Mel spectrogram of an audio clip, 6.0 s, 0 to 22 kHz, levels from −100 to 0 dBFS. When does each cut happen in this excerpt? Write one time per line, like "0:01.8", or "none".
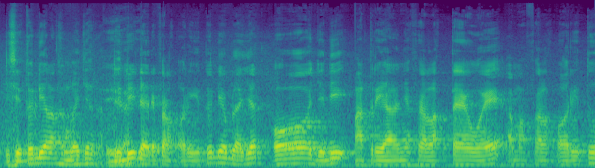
0:01.0
0:02.6
0:03.6

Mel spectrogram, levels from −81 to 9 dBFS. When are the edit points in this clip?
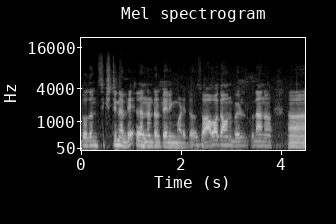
none

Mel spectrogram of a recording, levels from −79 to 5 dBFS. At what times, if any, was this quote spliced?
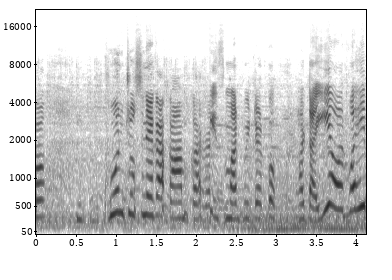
0:02.1

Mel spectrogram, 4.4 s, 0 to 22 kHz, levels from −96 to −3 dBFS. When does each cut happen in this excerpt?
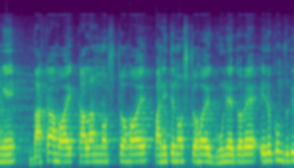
0:02.3

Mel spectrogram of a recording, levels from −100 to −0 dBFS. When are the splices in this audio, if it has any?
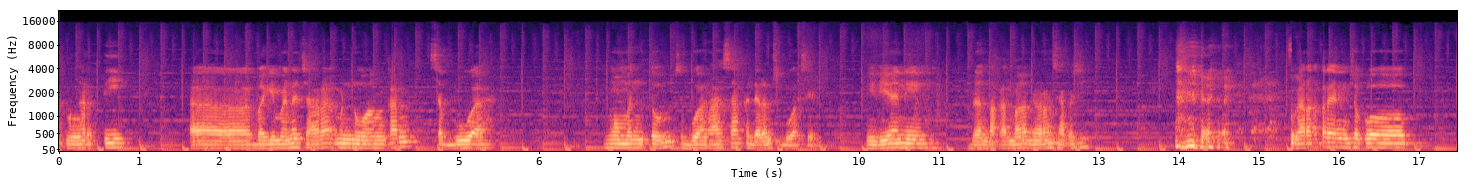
0:09.9
0:15.4

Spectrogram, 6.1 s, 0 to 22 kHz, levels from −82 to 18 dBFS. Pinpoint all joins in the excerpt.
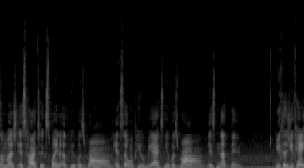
none

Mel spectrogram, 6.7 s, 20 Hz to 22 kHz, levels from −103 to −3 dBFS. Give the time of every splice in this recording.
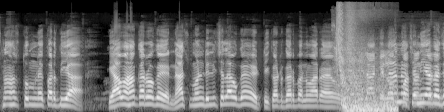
0:05.5

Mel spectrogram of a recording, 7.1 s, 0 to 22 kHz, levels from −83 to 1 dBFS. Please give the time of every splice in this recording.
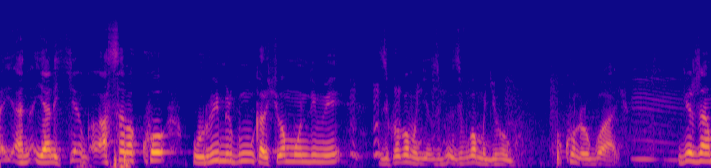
0:05.6

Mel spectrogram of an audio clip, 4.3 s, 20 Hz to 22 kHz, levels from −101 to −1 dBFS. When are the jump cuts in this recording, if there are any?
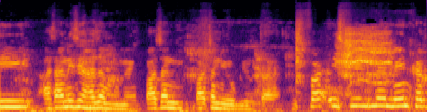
0:03.0

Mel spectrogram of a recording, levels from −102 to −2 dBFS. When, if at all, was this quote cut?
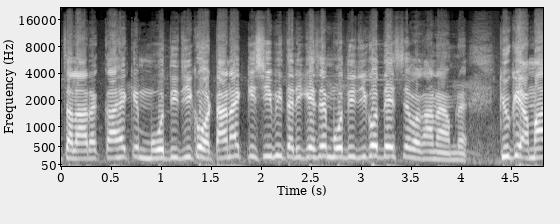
none

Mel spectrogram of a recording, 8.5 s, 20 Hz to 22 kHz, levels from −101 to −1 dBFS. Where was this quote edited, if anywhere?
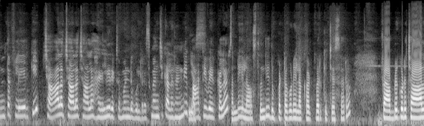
0:00.8
0:03.0
0:04.6

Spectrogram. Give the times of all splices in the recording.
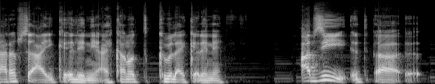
none

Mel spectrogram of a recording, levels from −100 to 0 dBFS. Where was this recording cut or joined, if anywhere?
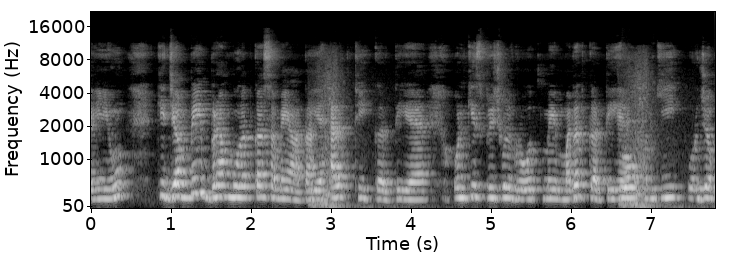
0:02.8
0:06.6

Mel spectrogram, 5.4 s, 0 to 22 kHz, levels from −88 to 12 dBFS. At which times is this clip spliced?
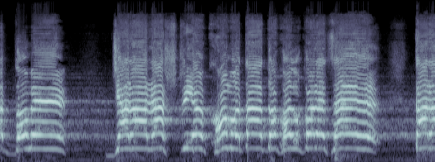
none

